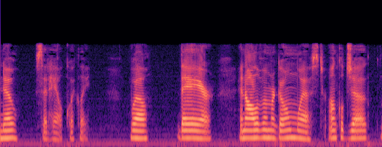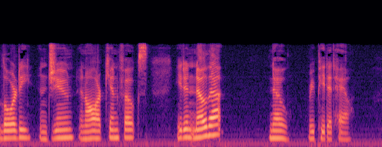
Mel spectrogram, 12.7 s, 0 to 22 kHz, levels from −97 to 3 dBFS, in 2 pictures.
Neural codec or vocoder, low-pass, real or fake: none; 7.2 kHz; real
